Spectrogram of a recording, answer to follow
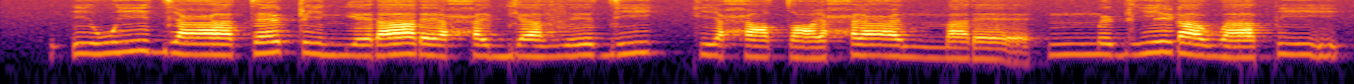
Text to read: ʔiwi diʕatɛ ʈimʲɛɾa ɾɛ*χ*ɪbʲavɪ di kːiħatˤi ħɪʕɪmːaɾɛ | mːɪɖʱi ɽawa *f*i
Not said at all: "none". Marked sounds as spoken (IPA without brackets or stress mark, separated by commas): ħ, p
